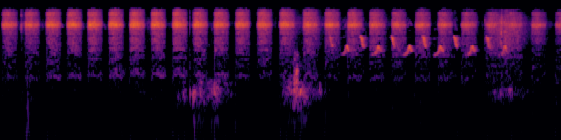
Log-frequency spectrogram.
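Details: Young Greater coucal crying for food: harsh, hissing, raspy bursts repeated about three times a second in a steady rhythm. Short higher chirps join in during the second half.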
